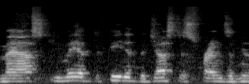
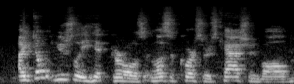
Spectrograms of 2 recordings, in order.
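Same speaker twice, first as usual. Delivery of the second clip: normal talking voice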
